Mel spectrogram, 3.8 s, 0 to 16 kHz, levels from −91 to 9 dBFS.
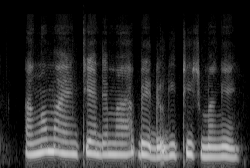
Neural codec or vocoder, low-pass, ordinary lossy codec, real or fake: autoencoder, 48 kHz, 128 numbers a frame, DAC-VAE, trained on Japanese speech; 14.4 kHz; Opus, 16 kbps; fake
